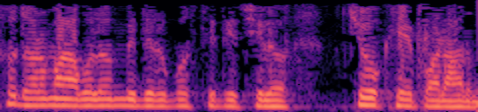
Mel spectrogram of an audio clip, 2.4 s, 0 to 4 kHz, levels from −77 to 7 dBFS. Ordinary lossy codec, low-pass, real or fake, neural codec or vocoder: none; 3.6 kHz; real; none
